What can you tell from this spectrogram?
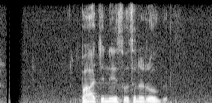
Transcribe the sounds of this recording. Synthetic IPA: paːt͡ʃɐneːswɐsʰɐnɐɾoːɡ

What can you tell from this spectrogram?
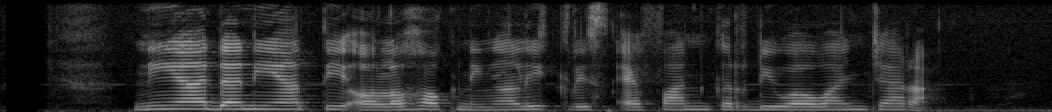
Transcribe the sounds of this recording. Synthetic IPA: niadaniat̪iɔlɔɦɔk̚niŋalikɾisɛfankɨrdiwawaɲt͡ʃaɾa̰

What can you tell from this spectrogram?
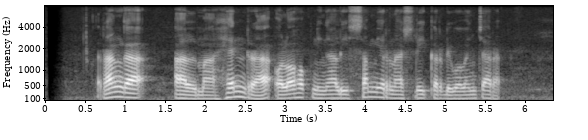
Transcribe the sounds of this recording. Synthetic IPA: raŋɡaː | lmahɛndɾaʔɔlɔɦɔk̚niŋalisamirnasɾikɨrdiwawaɲt͡ʃaɾa̰

